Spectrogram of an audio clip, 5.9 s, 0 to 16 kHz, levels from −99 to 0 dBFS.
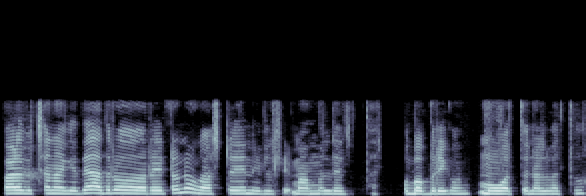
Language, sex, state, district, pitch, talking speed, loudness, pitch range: Kannada, female, Karnataka, Bellary, 235 Hz, 125 wpm, -18 LUFS, 230-255 Hz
